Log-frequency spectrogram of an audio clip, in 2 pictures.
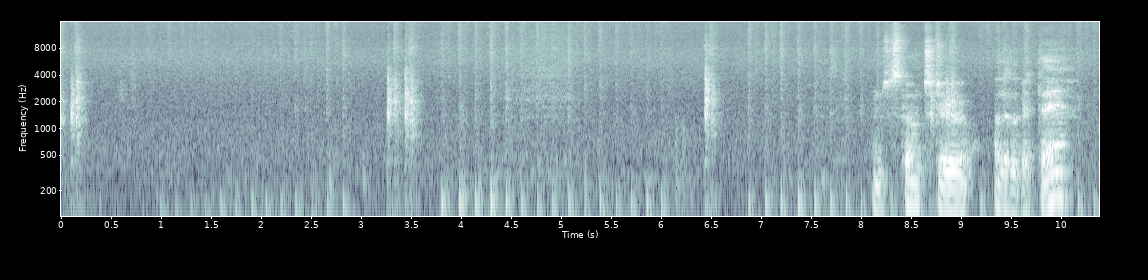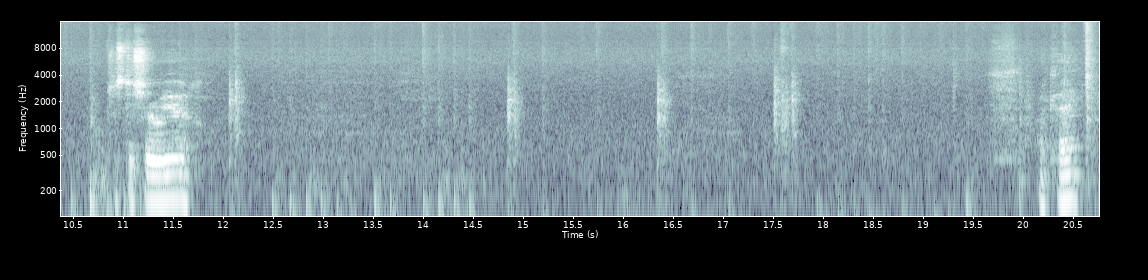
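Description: A sponge tool dabs on paper with soft, quick, rhythmic taps.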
